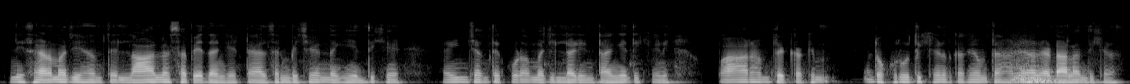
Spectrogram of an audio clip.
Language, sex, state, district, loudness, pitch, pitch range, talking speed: Hindi, male, Uttarakhand, Tehri Garhwal, -21 LUFS, 105 Hz, 100-110 Hz, 170 wpm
